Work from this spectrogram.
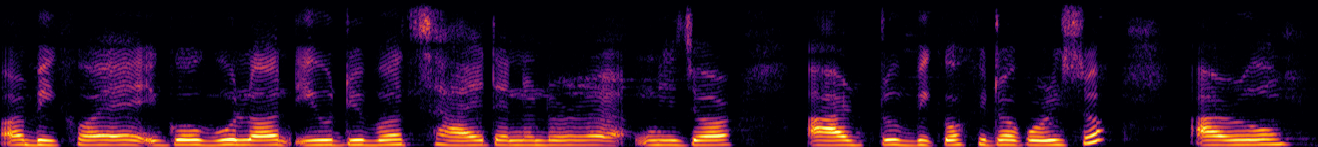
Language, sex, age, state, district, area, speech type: Assamese, female, 30-45, Assam, Morigaon, rural, spontaneous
